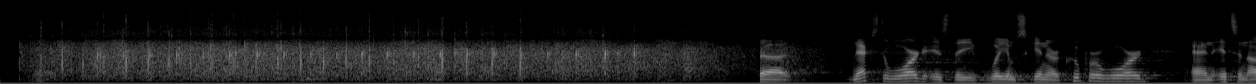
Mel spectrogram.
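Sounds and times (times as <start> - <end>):
audience applause at an award ceremony for a scientific society: 0.0 - 8.2
speech: 7.6 - 12.5.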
